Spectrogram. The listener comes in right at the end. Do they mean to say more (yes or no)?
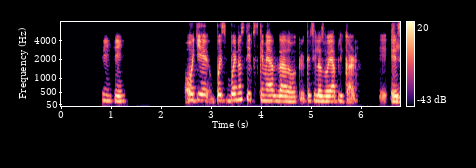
yes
